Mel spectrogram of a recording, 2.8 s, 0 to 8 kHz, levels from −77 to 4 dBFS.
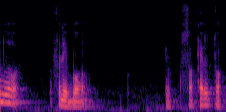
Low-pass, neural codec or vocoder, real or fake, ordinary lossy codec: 7.2 kHz; none; real; none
